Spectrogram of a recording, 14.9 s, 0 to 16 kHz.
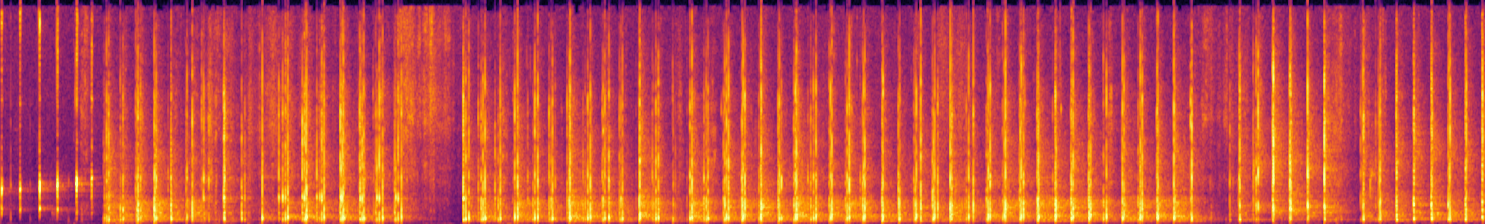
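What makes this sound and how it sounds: A small, hollow, closed pink-purple printed cardboard retail box for a Redmi Note 7 Pro phone is held in both hands near the microphone and tapped and scratched with fingertips and nails. Fast, uneven bursts of dry, hollow, papery taps with a midrange tone follow one another, with a quiet start and a brief pause near the middle. Each tap dies away almost instantly.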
